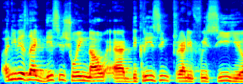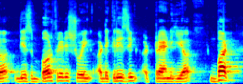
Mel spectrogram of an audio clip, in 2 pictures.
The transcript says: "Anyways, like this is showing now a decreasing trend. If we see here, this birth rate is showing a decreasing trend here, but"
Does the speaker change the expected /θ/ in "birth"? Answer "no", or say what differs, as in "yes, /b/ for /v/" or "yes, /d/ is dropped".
yes, /t/ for /θ/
